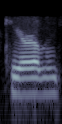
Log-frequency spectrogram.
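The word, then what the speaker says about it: Karolyn: The name is Carolyn, spelled with the K, K-A-R-O-L-Y-N. Last name, Bryant, B-R-Y-A-N-T.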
